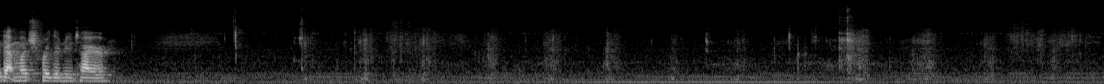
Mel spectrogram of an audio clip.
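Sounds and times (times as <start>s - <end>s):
chewing crunchy chips: 2.2s - 11.0s.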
